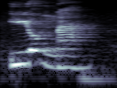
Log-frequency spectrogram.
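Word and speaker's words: יונה: do nome de Jonas esse nome Jonas não hebraico a pronúncia é ionar sabe qual é o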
